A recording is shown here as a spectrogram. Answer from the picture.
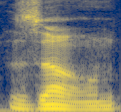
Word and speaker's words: X1: X1 became Zone, pronounced like it began with a Z.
